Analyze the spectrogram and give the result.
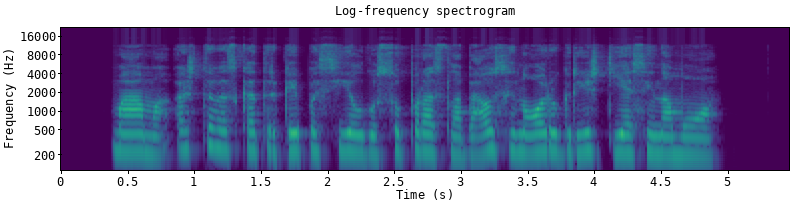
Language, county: Lithuanian, Vilnius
